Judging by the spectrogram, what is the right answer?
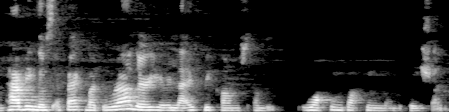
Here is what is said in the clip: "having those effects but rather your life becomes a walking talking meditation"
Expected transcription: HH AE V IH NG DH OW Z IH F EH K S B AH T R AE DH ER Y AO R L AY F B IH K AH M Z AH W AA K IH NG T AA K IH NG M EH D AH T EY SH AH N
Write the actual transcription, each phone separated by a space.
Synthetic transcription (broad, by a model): HH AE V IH NG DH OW S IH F EH K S B AH T R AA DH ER Y AO R L AY F B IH K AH M S AH W AA K IH NG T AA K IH NG M EH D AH T EY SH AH N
